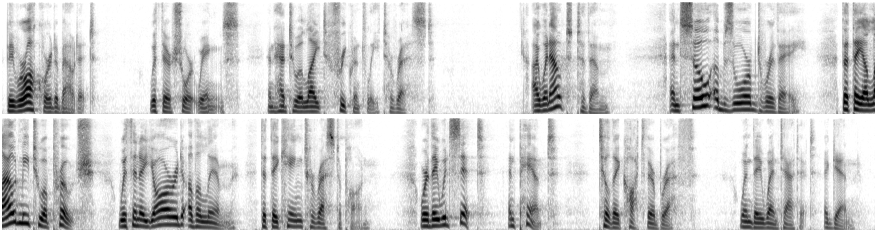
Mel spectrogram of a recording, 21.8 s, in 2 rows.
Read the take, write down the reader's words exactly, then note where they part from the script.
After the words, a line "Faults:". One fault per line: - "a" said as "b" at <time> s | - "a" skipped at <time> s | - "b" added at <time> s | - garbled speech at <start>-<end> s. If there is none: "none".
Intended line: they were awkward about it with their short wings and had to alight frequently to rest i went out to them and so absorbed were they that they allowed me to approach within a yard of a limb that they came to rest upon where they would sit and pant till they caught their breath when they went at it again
they were awkward about it with their short wings and had to alight frequently to rest i went out to them and so absorbed were they that they allowed me to approach within a yard of a limb that they came to rest upon where they would sit and pant till they caught their breath when they went at it again
Faults:
none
